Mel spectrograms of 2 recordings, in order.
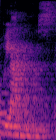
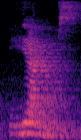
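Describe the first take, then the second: First: Planas begun with a pl cluster; mistaken form planas. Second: Llanas begun with the Spanish ll, like a y; correct pronunciation of llanas. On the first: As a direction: say planas as PLA-nas, the form being corrected. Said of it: "En castellano son llanas". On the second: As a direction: say llanas as YA-nas, with no p sound. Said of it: "no planas". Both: Shown as a demonstration.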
